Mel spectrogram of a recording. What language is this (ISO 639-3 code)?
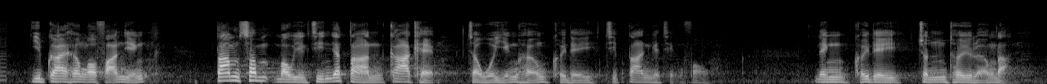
yue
